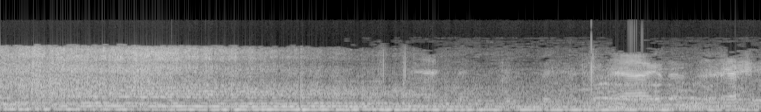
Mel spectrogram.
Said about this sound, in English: Okay, but don't move. No one must move until those planes are out of sight. Boy, oh boy. I thought we was going ashore when that one plane nosed down toward us.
